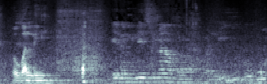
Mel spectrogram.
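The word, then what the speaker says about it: WALL-E: C'est ma prononciation qui n'est pas bonne. C'est ça le le mot français. En français, c'est Wali. Wali.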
